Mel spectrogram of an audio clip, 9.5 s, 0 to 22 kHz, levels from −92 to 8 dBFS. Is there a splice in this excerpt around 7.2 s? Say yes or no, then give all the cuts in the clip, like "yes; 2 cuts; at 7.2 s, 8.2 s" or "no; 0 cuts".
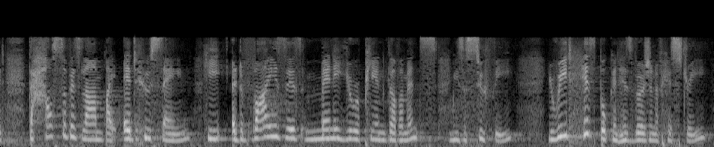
no; 2 cuts; at 2.7 s, 6.0 s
